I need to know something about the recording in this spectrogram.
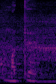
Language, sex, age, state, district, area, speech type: Kannada, male, 45-60, Karnataka, Bellary, rural, spontaneous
